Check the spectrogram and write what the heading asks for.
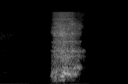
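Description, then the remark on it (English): A single short, forceful nose blow, loud, a noisy burst lasting under half a second, preceded by a faint breathy hiss and followed by silence. “well, I think that's sorry important. to blow my nose on camera.”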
